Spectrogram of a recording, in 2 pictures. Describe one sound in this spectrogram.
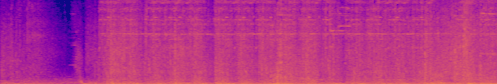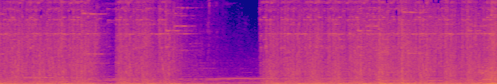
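Video game combat effects clash and crackle in quick bursts.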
